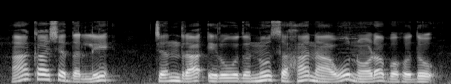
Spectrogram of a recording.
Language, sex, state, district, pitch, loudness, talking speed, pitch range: Kannada, male, Karnataka, Bangalore, 170 Hz, -12 LUFS, 80 wpm, 150-225 Hz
